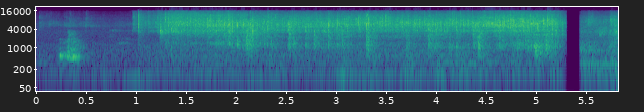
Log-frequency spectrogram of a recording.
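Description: Cabbage is tipped into a pan of sautéing onions with lentils and grated coconut, setting off a loud, steady sizzle and hiss that carries on for several seconds before a brief break.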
